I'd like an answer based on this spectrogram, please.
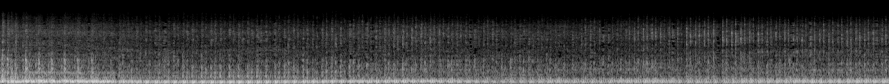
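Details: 2020 Harley-Davidson Road Glide Limited with 131-inch motor kit, first start after build, in neutral; deep lumpy potato-potato idle at three or four pulses a second, settling steady with no knocks or rattles: normal idle.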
